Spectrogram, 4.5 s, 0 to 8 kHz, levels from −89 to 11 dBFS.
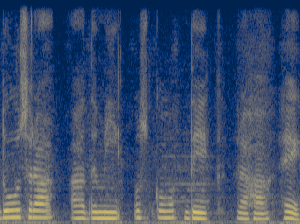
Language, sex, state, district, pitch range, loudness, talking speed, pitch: Hindi, female, Madhya Pradesh, Dhar, 210-240 Hz, -15 LUFS, 80 wpm, 220 Hz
